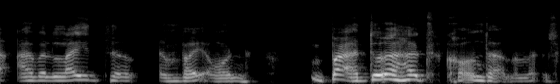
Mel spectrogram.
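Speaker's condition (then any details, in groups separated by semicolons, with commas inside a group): Cerebral palsy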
